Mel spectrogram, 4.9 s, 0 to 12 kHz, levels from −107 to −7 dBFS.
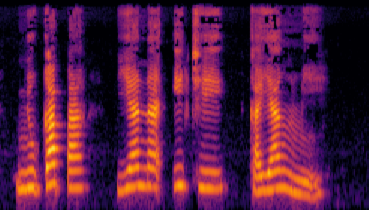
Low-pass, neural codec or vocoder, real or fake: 10.8 kHz; none; real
